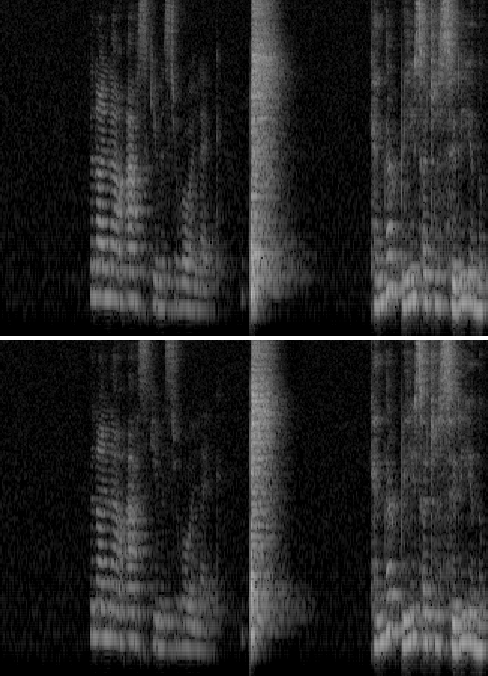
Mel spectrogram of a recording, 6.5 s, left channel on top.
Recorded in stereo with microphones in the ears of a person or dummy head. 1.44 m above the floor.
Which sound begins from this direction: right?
A snare drum, at 3.3 s.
